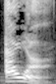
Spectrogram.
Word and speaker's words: our: Từ tiếp theo là của chúng tôi, đó là our. Our. Our. Hai âm tiết đúng không nào?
